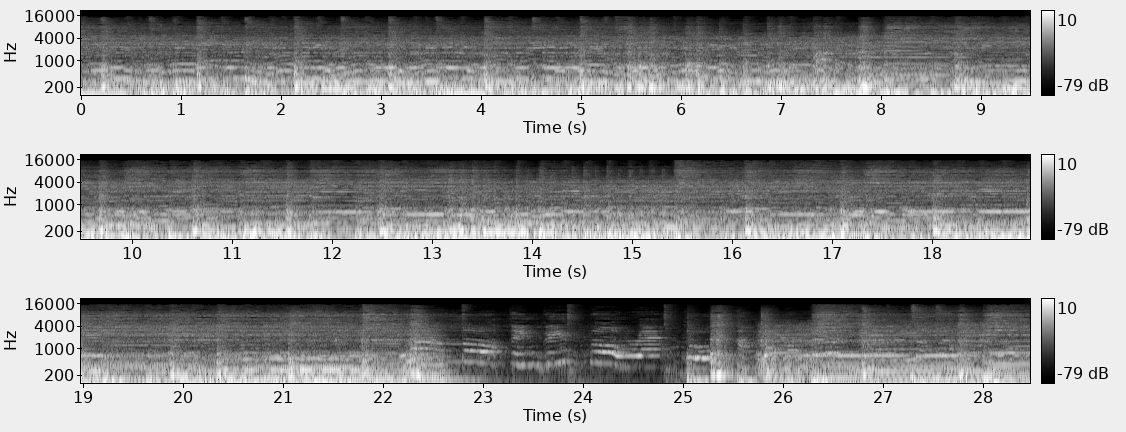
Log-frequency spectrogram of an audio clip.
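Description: A rock band playing live, with guitar and drums and a singer. Near the end the band drops out for about two seconds, leaving a lone bending vocal line, and then comes back in.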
